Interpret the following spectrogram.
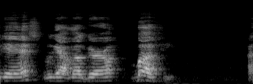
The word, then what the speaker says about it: Buffy: We got my girl, Buffy. I said it right? Yes, it's Buffy.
